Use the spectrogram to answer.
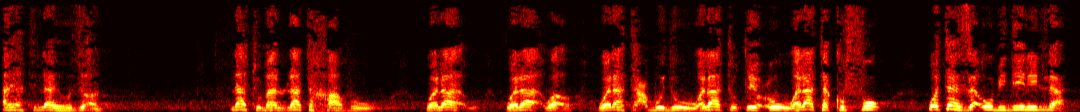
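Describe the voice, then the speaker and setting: A man's voice: high-pitched, fairly even intonation, normal speed. A man giving a Quran commentary lesson as a religious scholar, emphatic and rising sharply when he recites verses. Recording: dull lo-fi recording with faint hiss.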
